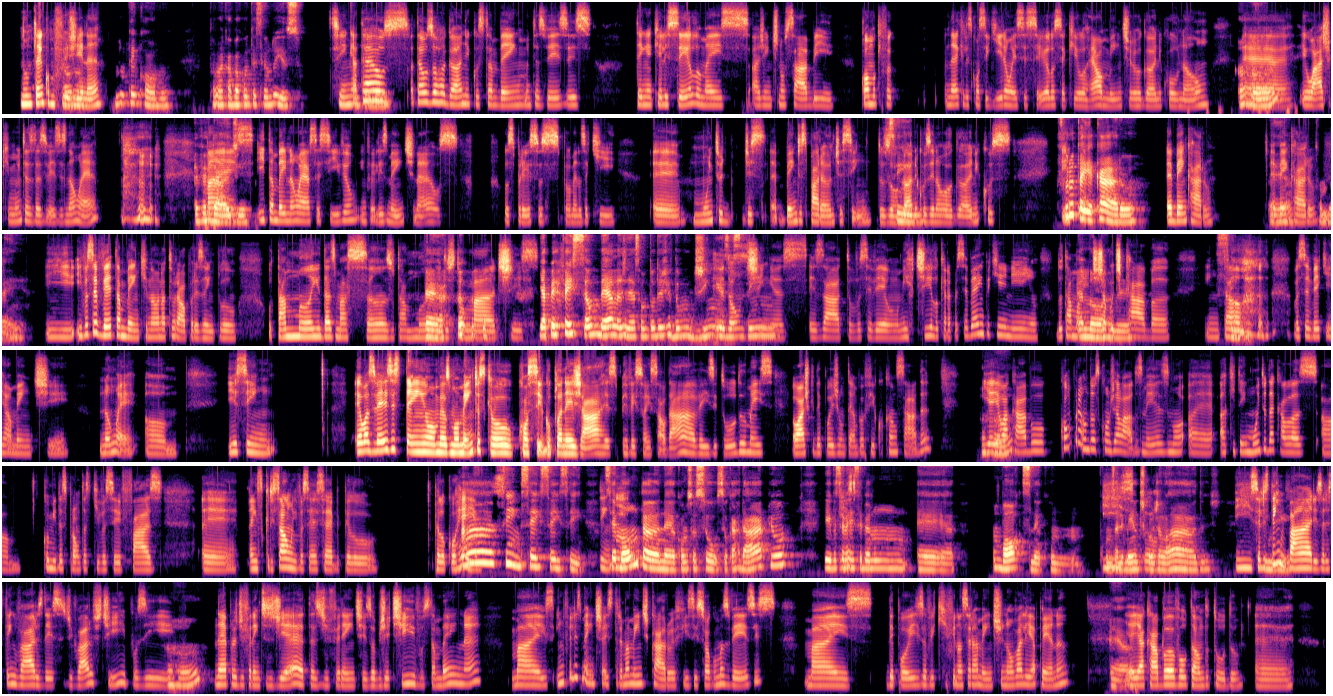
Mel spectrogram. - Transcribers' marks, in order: tapping; chuckle; laugh; chuckle; tongue click; in English: "box"
- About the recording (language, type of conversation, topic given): Portuguese, unstructured, Qual é a sua receita favorita para um jantar rápido e saudável?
